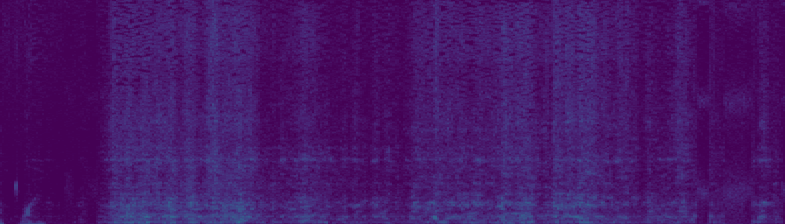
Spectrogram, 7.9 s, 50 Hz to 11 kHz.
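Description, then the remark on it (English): A steady, rumbling train ambience from a sound app, set to about 30% volume, fades in after a brief quiet moment and carries on continuously, a dense mechanical roar with faint rattling texture at moderate loudness. “You can still hear your train in the background.”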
